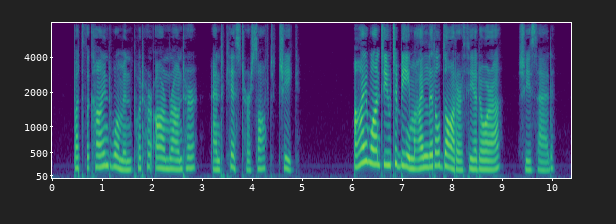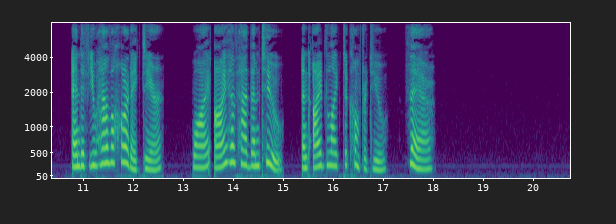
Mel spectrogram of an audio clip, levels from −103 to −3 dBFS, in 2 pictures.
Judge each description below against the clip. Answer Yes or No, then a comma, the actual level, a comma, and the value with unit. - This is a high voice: Yes, high, 210 Hz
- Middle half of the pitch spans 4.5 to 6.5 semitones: Yes, average, 5.2 semitones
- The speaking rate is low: Yes, slow, 130 wpm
